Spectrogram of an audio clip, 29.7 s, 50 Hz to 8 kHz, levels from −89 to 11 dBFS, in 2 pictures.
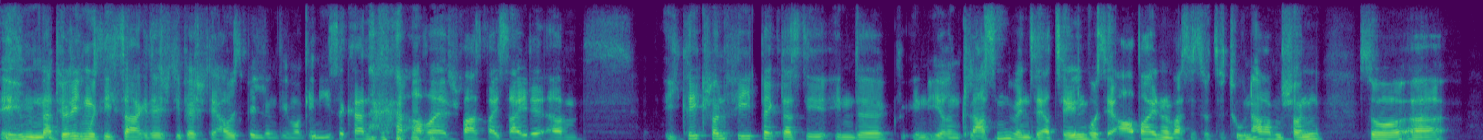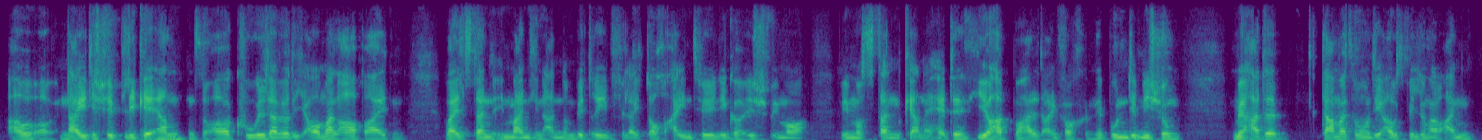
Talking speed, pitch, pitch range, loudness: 185 wpm, 120 Hz, 115-130 Hz, -18 LUFS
